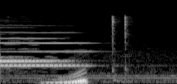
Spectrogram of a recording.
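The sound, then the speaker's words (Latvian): An electronic bell rings in a parliament chamber to call deputies to a vote: a steady, sustained ringing tone that cuts off abruptly, followed by two short, sharp clicks. “Lūdzu zvanu, balsosim”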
